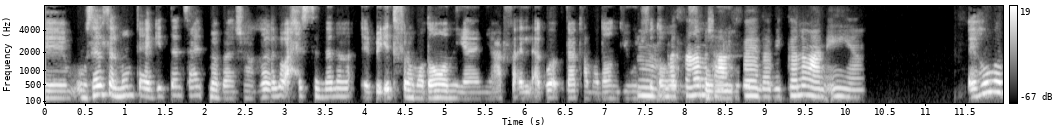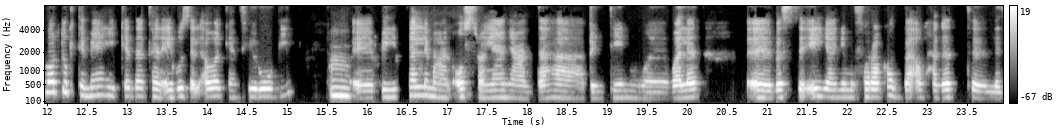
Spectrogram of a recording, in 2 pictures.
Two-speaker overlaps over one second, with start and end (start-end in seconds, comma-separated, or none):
7.4-8.8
